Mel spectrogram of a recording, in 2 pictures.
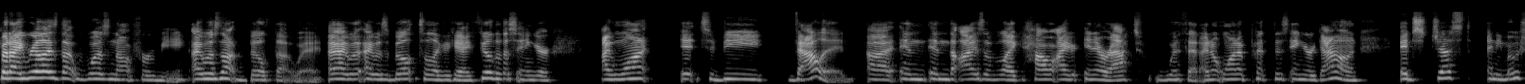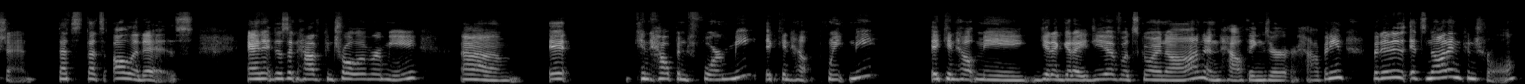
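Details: Adult man who stutters, speaking at a stuttering conference, involved in stuttering communities for about 10 years; word and part-word repetitions are audible; stuttering.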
